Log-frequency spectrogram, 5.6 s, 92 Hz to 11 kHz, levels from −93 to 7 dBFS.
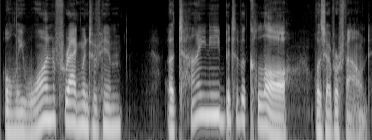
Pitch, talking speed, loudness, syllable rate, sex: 140 Hz, 150 wpm, -17 LUFS, 4.1 syllables/s, male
